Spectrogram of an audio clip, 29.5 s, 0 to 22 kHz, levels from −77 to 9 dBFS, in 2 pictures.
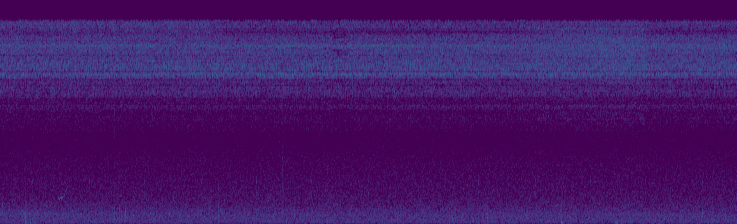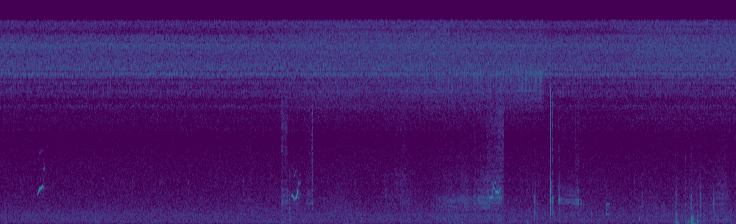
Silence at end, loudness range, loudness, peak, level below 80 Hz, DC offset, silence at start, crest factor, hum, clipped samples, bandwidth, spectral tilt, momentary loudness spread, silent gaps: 0 s; 4 LU; -43 LUFS; -14 dBFS; -72 dBFS; under 0.1%; 0 s; 32 dB; none; under 0.1%; over 20 kHz; -1.5 dB/octave; 5 LU; none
